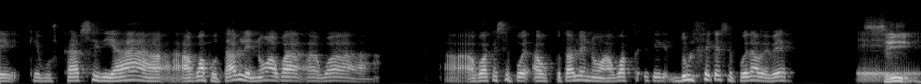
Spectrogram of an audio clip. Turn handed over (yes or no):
yes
